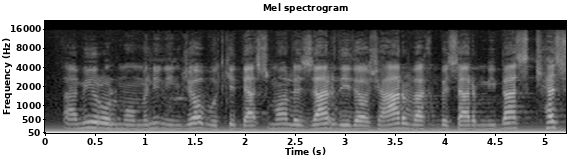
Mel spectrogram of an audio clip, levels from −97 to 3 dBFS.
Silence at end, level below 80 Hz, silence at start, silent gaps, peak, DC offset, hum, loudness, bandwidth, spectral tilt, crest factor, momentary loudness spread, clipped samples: 0 s; -64 dBFS; 0.1 s; none; -4 dBFS; 50%; none; -32 LUFS; 16 kHz; -4 dB/octave; 22 dB; 10 LU; under 0.1%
